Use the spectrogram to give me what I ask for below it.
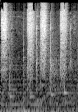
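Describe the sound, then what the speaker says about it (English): Milani Make It Last setting spray hisses out in several quick, close bursts with brief gaps between them, soft and breathy with no talking. "Milani Make It Last setting spray"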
